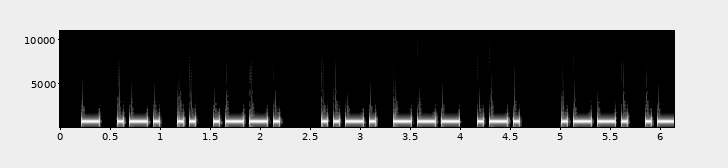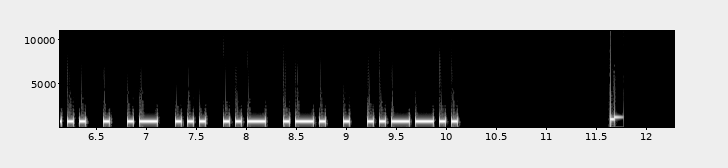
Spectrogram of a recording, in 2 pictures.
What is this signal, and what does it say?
Morse code, heard as a keyed tone, about 19 wpm, 700 Hz. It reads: TRIP FOR PLEASURE?
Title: Sentences from Top 1600 Words 20wpm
